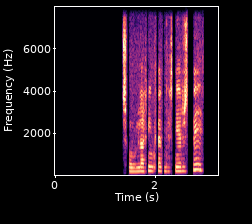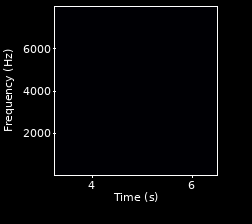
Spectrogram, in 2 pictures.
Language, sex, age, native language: Icelandic, female, 40-49, Icelandic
